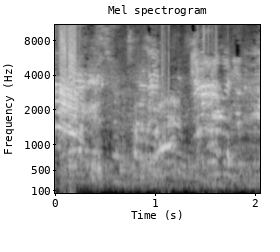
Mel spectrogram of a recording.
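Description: Voices of several people talking at once, with a loud voice at the very start giving way to quieter, overlapping chatter.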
